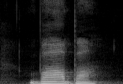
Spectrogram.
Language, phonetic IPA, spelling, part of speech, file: Ukrainian, [ˈbabɐ], баба, noun, Uk-баба.ogg
- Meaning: 1. grandmother, granny, old woman (in some cases maternal grandmother only) 2. a fortune teller or witch, practising the art of віск зливати (visk zlyvaty, “wax pouring”) 3. (any) woman; countrywoman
